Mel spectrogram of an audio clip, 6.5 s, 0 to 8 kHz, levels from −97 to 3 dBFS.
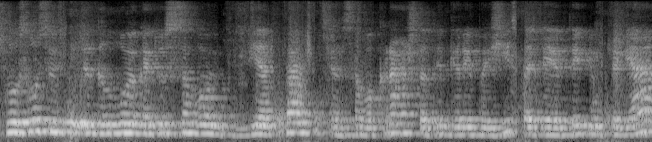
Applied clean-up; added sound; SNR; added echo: neural separator model SepFormer DNS4.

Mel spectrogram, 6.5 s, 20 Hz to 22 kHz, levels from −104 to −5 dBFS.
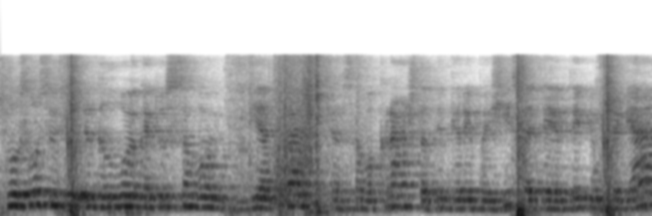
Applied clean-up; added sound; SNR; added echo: none; Door; 4 dB; reverberation time 0.8 s.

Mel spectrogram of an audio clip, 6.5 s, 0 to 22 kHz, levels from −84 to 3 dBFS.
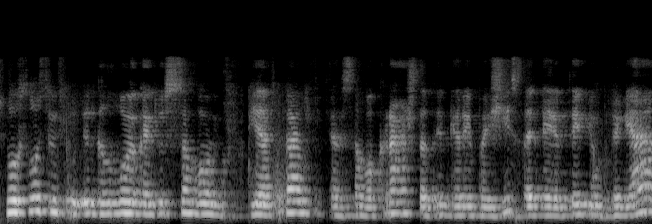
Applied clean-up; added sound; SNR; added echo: neural mask model DeepFilterNet 3.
